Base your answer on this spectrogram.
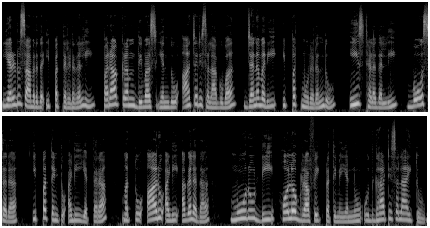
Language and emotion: Kannada, neutral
